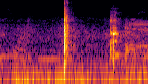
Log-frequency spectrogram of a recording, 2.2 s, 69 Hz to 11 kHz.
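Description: A softball bat hits a slow-pitched softball, making one sharp crack about halfway through. About 0.7 s later there is a second, shorter clank that rings briefly.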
